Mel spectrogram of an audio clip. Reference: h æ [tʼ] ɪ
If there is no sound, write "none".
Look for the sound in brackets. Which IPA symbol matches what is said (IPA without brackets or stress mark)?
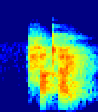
qʼ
